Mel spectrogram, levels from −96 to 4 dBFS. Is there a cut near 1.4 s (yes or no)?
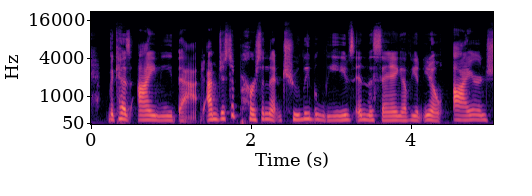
yes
